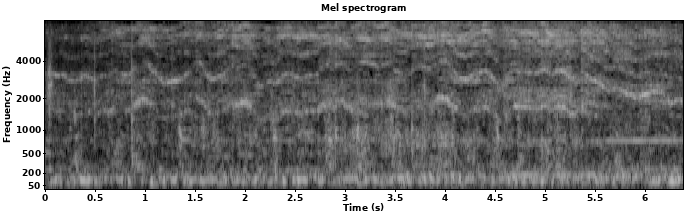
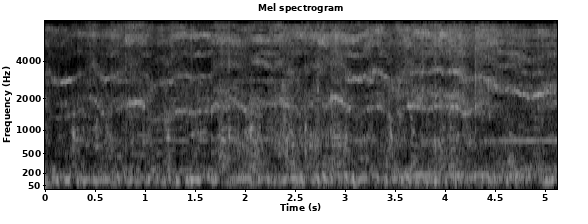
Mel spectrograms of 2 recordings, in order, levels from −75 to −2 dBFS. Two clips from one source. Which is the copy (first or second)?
second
